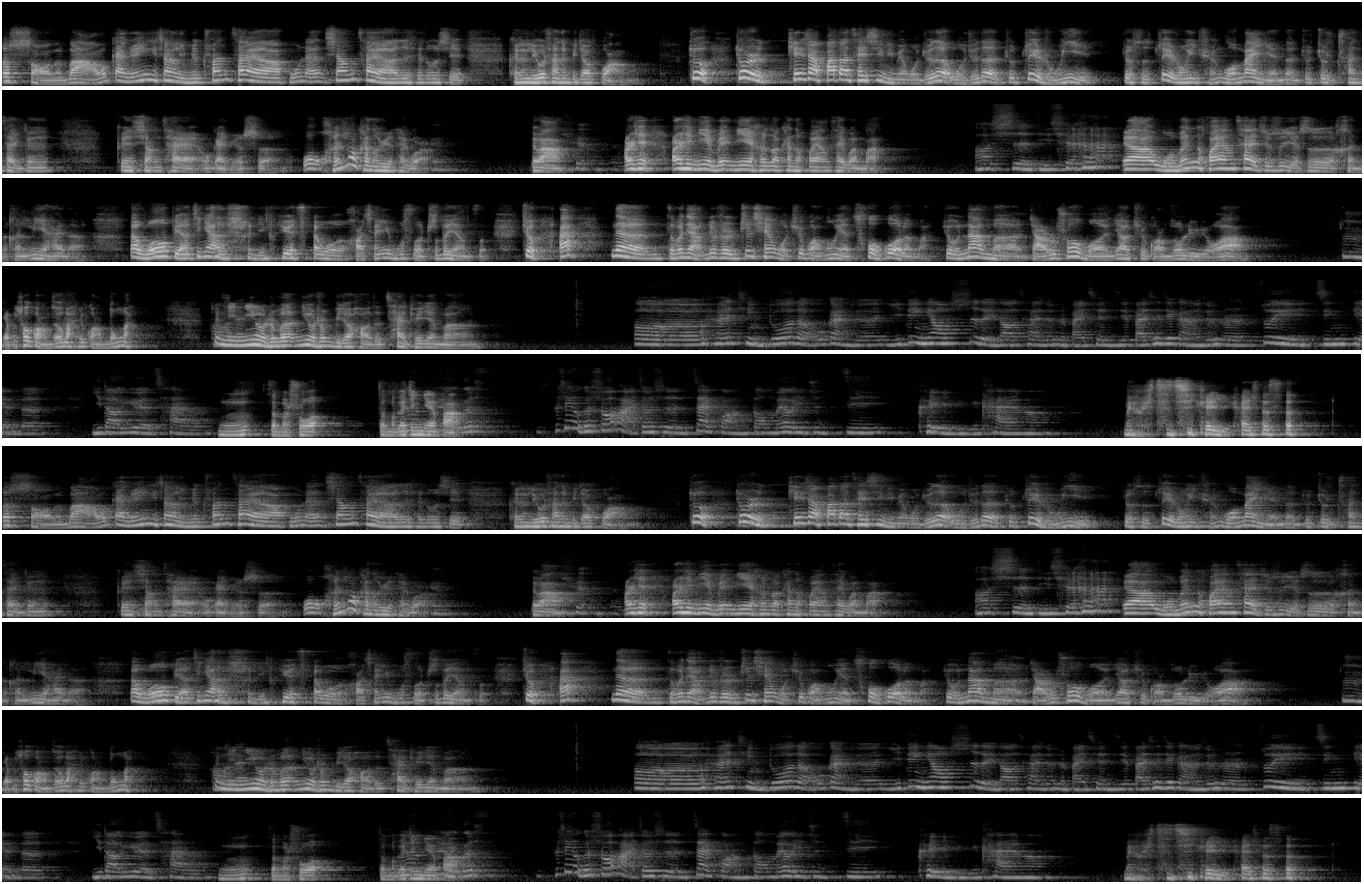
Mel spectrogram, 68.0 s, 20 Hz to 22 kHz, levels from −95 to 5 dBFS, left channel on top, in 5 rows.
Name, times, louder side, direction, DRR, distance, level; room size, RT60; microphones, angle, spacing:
voice 1, 0.0-6.4 6.9-10.9 11.2-14.1 14.7-17.9 18.9-19.2 19.8-22.4 24.8-39.7 40.8-42.1 42.9-45.6 56.6-57.6 58.2-59.0 65.6-67.4, left 6 dB, 45° left, 0.3 m, -30 dB
voice 2, 7.4-7.9 17.3-18.1 19.1-19.8 23.3-24.8 37.2-37.5 40.6-40.9 42.9-43.3 47.1-54.8 55.3-56.5 58.3-59.2 59.9-63.2 63.6-64.9 66.2-66.5, equal, ahead, 1.1 m, -45 dB
22.0 x 11.5 x 2.3 m
head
